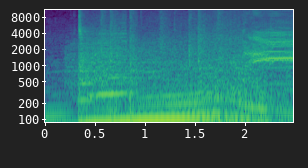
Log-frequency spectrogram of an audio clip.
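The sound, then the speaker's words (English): A van racing out of a garage to deliver bread: its engine roars to life abruptly and revs hard as it speeds off, a loud low rumble with rising pitch, followed by a brief high tire squeal at the end. “Loaves, but as they race out of the garage...”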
